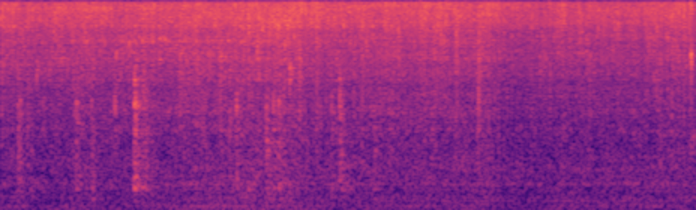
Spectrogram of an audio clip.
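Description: Salmon fillet searing in a hot pan, a dense, steady sizzle and crackle running loud throughout with small pops, no voices.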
